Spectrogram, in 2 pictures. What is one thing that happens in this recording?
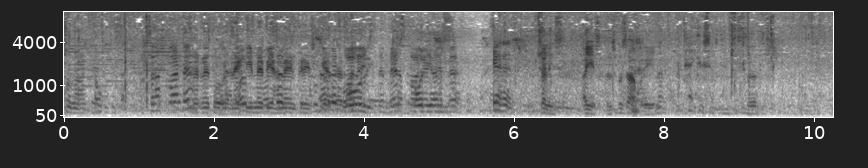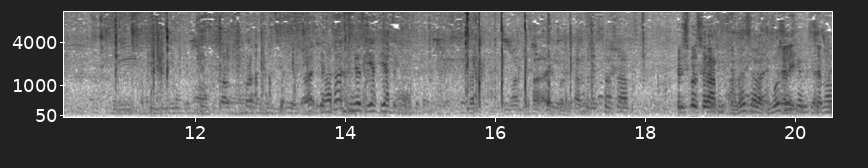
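Several men talk and chatter nearby outdoors.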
